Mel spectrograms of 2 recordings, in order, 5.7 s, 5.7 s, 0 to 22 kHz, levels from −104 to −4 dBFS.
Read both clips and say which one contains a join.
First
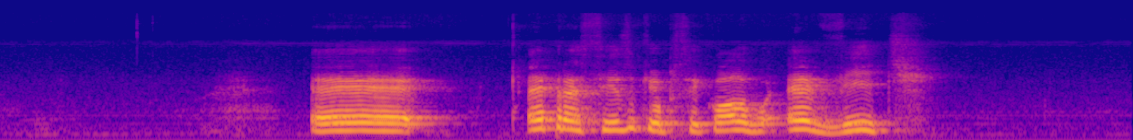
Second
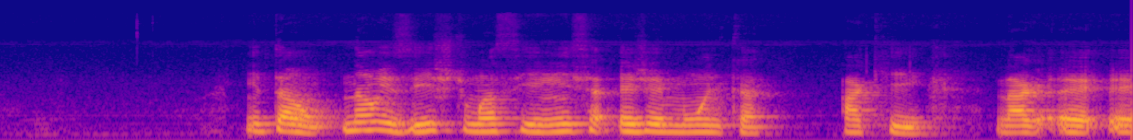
second; 1 cut; at 1.1 s

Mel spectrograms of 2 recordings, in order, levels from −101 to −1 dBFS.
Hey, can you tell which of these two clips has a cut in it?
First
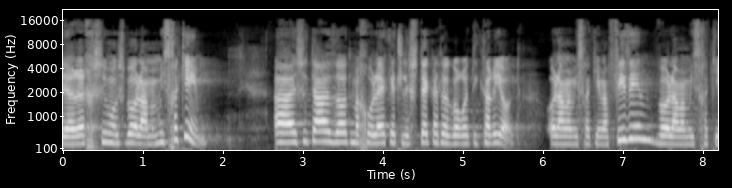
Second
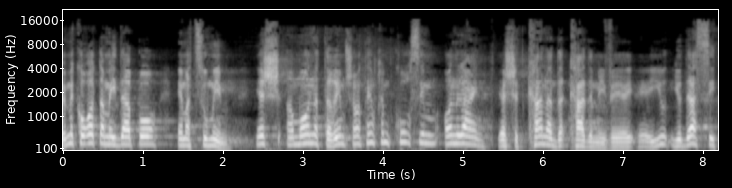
second; 1 cut; at 5.4 s

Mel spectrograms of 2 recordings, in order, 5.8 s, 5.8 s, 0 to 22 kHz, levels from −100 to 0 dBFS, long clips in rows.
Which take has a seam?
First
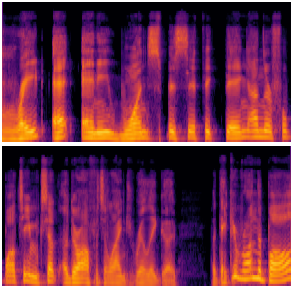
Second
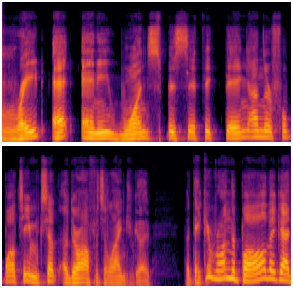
second; 1 cut; at 4.2 s

